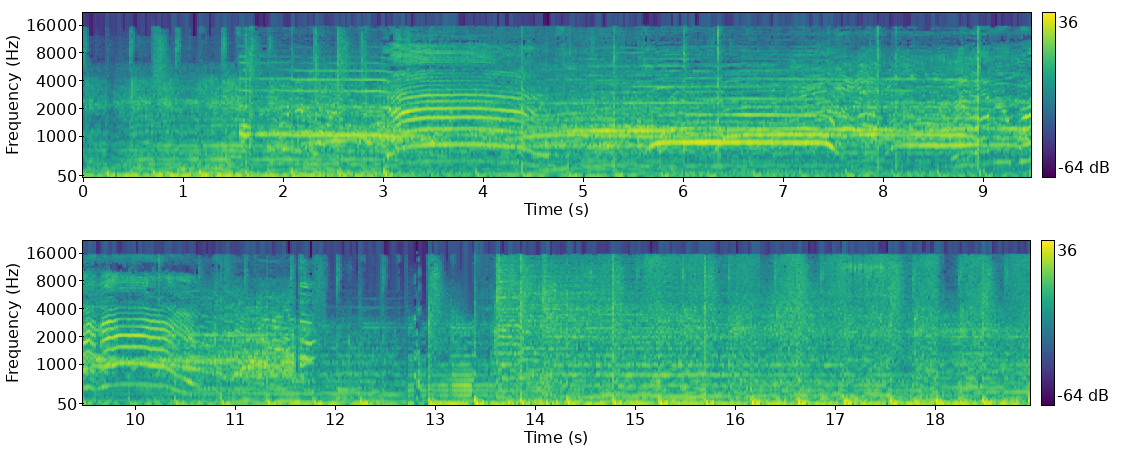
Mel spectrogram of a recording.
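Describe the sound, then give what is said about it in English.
Hundreds of people outside the L.A. County Courthouse cheer and yell after a judge's ruling, with high whoops and shrieks rising and falling over a steady roar of voices. After a brief dip, the clamor surges again, loud and continuous. “We're going to send you off into the weekend with a look at the scene outside of the L.A. County Courthouse, where hundreds and hundreds of people, clearly who had Friday off, gathered to hear a judge officially declare”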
